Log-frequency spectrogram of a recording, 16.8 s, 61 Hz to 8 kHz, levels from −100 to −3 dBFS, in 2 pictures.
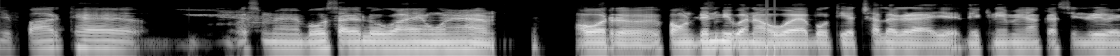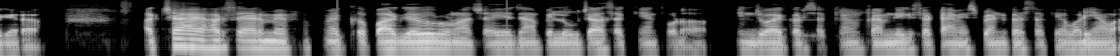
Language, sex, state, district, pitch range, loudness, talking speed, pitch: Hindi, male, Uttar Pradesh, Gorakhpur, 95-105 Hz, -23 LUFS, 205 wpm, 100 Hz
